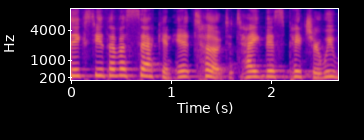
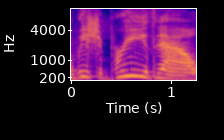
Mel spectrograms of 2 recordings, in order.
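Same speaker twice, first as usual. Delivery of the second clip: mock dim-witted; 5 semitones lower, slower than usual. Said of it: "to go".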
